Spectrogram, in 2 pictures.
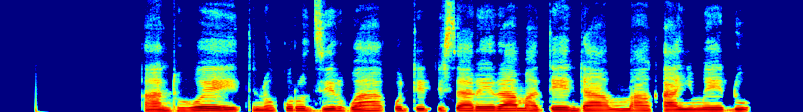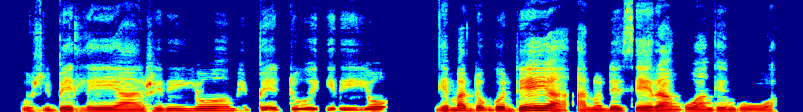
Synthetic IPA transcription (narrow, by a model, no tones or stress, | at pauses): antʰuoetino̞kuɾud͡zirwakutitisaɾe̞ramate̞ndamumakaɲimwe̞ɗu | kṵʐibʱe̞ɮe̞jaʐiɾijo̞mibʱe̞dʱuirijo̞ | ŋɡemadʱo̞ɡʱo̞dʱe̞jaa̰no̞ɗe̞t͡se̞̰ɾaŋɡuwaŋɡe̞ŋɡuːwa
